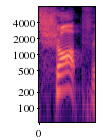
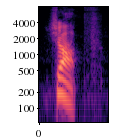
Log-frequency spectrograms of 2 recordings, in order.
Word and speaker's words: Schopf: The Vancouver Whitecaps have won the rights to Alessandro Schopp. Schopp? I'm really having trouble with the name. I don't know why. Like, we have the proper pronunciation back. – We have it. – It's Schopf, isn't it? – Schopf.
